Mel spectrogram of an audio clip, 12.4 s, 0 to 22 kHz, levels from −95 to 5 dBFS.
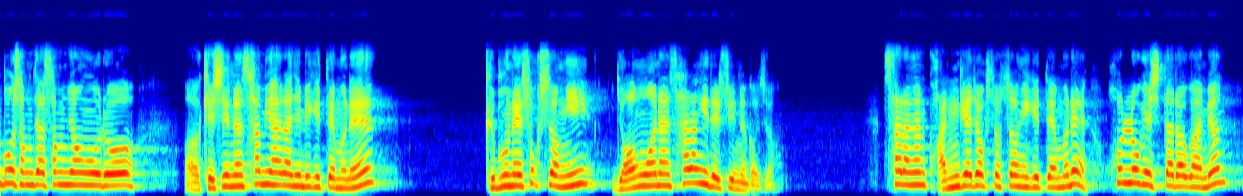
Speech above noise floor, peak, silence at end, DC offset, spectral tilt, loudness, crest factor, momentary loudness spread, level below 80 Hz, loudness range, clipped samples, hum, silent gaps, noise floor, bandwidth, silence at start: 60 dB; -2 dBFS; 0.15 s; under 0.1%; -6.5 dB/octave; -15 LUFS; 14 dB; 8 LU; -84 dBFS; 3 LU; under 0.1%; none; none; -74 dBFS; 8 kHz; 0 s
